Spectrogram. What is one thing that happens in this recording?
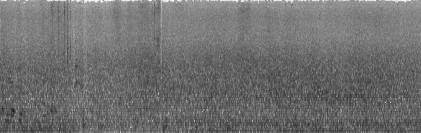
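Strong wind blusters across open water.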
